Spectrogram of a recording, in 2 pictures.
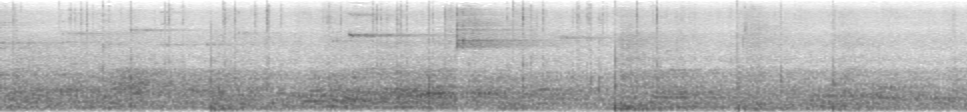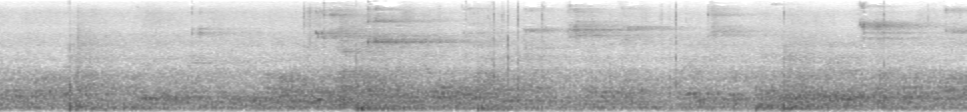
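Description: Sneakers squeak on a hall floor.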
